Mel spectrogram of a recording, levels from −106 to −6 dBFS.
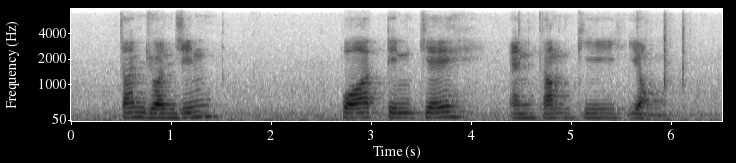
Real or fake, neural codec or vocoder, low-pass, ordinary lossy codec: real; none; 7.2 kHz; Opus, 16 kbps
